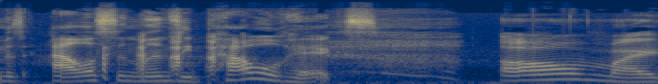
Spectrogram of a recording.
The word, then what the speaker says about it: Allycin: But my name is spelled wacky. ALLYCIN. Allison.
